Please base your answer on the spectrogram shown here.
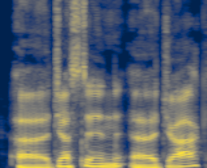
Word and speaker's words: Justin Joque: So, Justin Joque, am I pronouncing that correctly?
